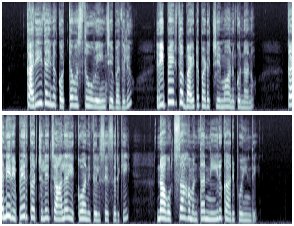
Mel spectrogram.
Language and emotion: Telugu, sad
